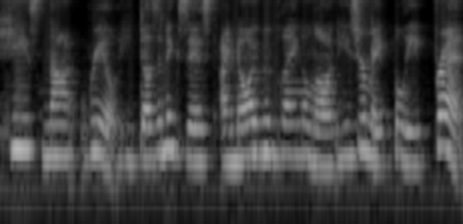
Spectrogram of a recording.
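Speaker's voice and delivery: really angry, furious blow-up. Retelling a scene where a father gets angry: imitating an angry father. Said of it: "he got really angry".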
